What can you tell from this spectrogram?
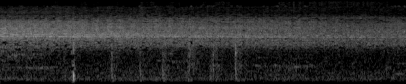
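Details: Crickets trilling at dusk to call mating partners: a steady, very high shrill hum running without pause, overlaid by soft irregular clicks.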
